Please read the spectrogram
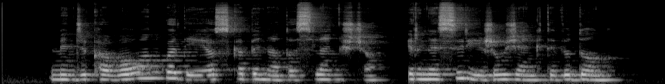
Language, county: Lithuanian, Vilnius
